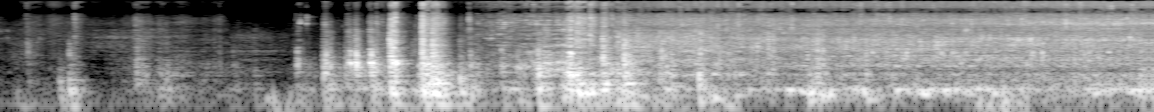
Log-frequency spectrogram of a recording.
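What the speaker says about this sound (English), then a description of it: "Because it's flushing for a long time, but it's not quick" A household toilet flushes through its flush valve with an adjustable flow slider, starting with a few faint clunks, then swelling into a long, steady rush of running water that carries on at even strength to the end, with no talk.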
